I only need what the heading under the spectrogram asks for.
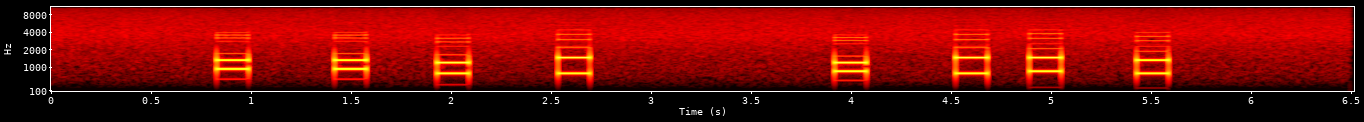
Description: DTMF, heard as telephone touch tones, dialled by hand, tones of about 160 ms. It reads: 0046 7695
